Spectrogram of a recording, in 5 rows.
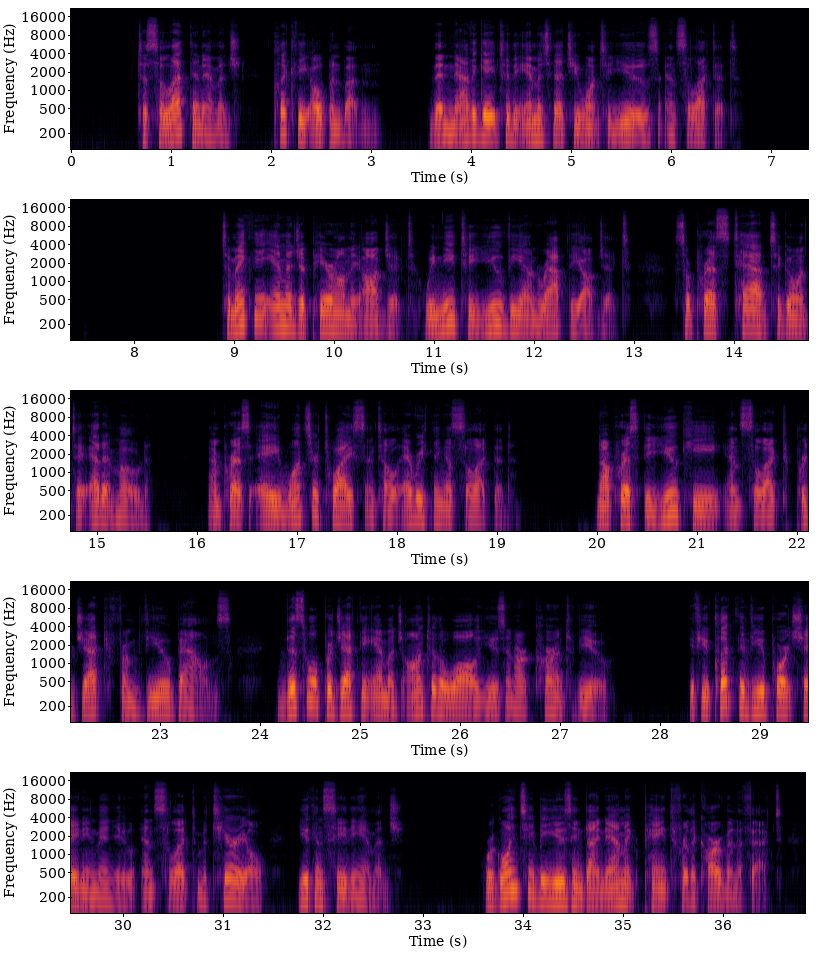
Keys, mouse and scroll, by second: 2.5 click, 8.9 click, 13.9 Tab, 16.4 a, 17.5 a, 20.5 u, 28.6 click, 31.3 click.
